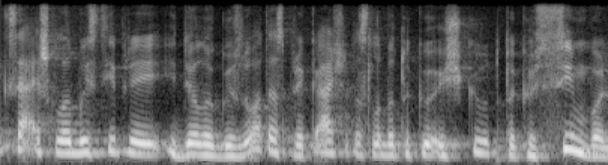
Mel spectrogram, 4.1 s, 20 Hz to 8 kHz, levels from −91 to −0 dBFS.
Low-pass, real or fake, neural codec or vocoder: 7.2 kHz; real; none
